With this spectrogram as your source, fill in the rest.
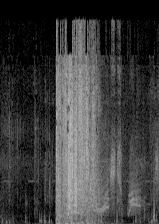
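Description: An AK rifle fires a sudden loud burst in a Counter-Strike match, a dense rattle that fades over about a second, with a commentator talking around it.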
